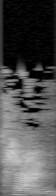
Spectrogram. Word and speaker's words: Klang: But in Malaysia, we don't pronounce it as klang, you know.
